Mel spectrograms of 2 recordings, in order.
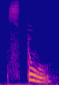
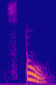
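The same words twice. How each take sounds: No difference in how they are said.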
